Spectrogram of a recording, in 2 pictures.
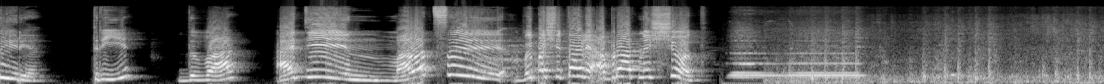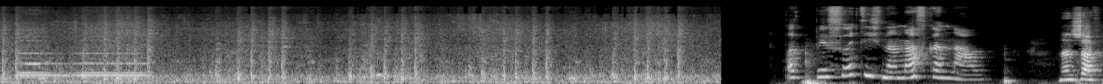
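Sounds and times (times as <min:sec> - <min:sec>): train horn blasts: 0:07.2 - 0:08.8, 0:11.1 - 0:12.6
wheels clattering on rails: 0:08.0 - 0:18.3.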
